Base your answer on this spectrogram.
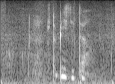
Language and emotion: Russian, neutral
